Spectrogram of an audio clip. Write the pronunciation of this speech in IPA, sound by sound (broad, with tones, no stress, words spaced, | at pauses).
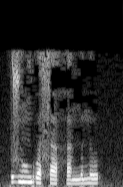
zũ˦ɡʷa˨ sa˨ha˨ŋʊ˦nʊ˦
